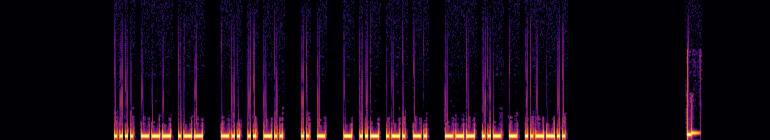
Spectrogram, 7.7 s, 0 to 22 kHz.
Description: Morse code, heard as a keyed tone, about 44 wpm, 700 Hz. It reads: HOW DID IT TURN OUT?
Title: A Sound Of Thunder 45wpm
